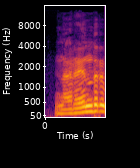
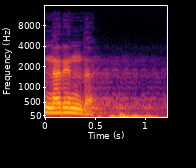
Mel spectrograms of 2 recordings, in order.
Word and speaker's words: नरेंद्र: बहुत सारे शब्द है नरेंद्र मोदी भी है ना इस शब्द का उच्चारण देसी भाषा में या उनकी मां यही उच्चारण करेगी नरेंद्र आखिरी के रा का उपयोग नहीं होगा अभी भी लोग बो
